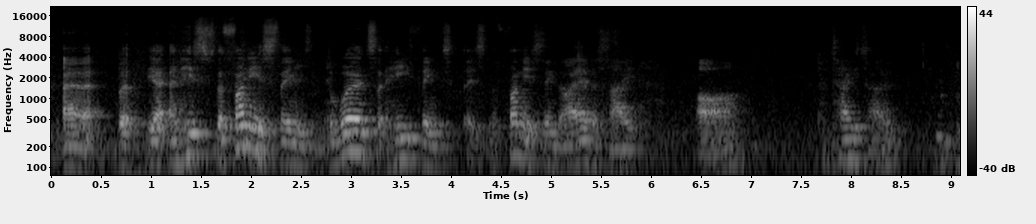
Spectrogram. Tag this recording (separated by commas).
Speech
